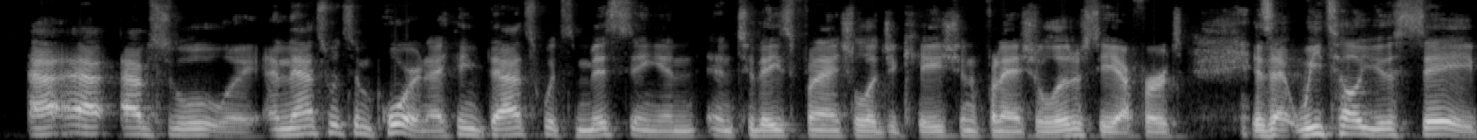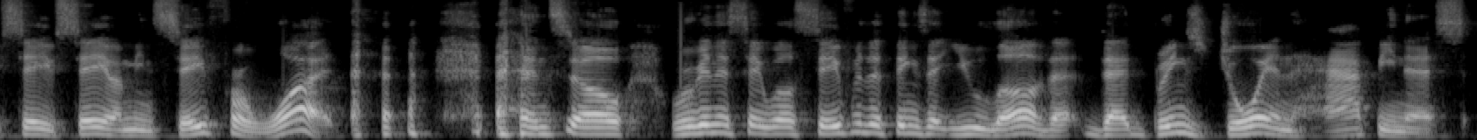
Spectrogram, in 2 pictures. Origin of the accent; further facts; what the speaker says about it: Elizabeth, New Jersey, United States; I grew up in Elizabeth, New Jersey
